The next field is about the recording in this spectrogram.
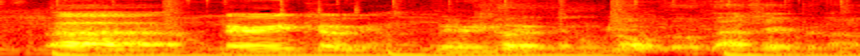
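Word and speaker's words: Barry Keoghan: Barry Kogan. Very good. Oh, that's how you pronounce it.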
